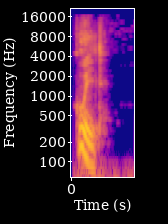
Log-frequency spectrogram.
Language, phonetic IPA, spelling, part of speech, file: Russian, [kulʲt], культ, noun, Ru-культ.ogg
- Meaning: cult, the social movement and practices associated with the admiration or worship of something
